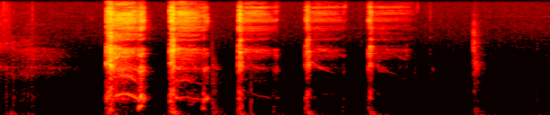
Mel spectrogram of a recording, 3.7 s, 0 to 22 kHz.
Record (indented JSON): {
  "three_cough_length": "3.7 s",
  "three_cough_amplitude": 1354,
  "three_cough_signal_mean_std_ratio": 0.4,
  "survey_phase": "beta (2021-08-13 to 2022-03-07)",
  "age": "45-64",
  "gender": "Female",
  "wearing_mask": "No",
  "symptom_none": true,
  "smoker_status": "Ex-smoker",
  "respiratory_condition_asthma": false,
  "respiratory_condition_other": false,
  "recruitment_source": "REACT",
  "submission_delay": "1 day",
  "covid_test_result": "Negative",
  "covid_test_method": "RT-qPCR"
}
